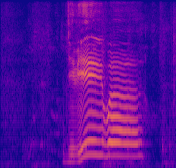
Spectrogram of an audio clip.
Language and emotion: Russian, positive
